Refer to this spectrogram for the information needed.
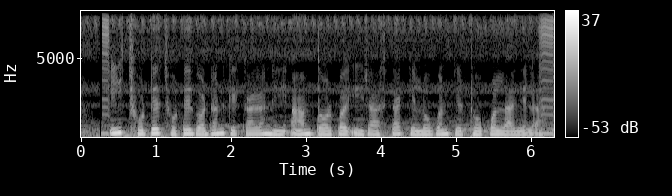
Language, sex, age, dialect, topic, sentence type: Bhojpuri, female, 18-24, Southern / Standard, agriculture, question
